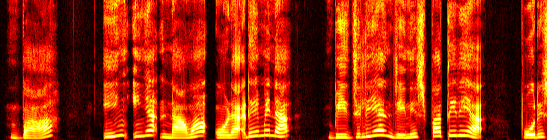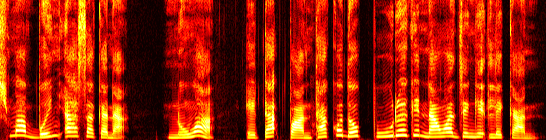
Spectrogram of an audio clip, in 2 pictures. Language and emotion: Santali, surprised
